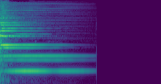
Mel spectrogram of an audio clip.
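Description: A single bell "ding" sound effect marking the click on a notification-bell icon. It rings with several steady pitches, fades for about a second and a half, then cuts off abruptly.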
